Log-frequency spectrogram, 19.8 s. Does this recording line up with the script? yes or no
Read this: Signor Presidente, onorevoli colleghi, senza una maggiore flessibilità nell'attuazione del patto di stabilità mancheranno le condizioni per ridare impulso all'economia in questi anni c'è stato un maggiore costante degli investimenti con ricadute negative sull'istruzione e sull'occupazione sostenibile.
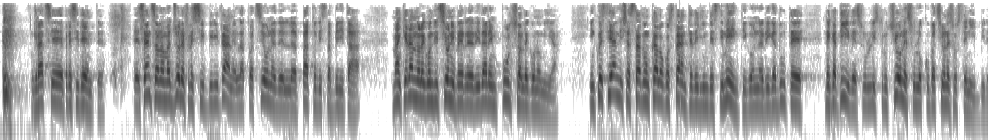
no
